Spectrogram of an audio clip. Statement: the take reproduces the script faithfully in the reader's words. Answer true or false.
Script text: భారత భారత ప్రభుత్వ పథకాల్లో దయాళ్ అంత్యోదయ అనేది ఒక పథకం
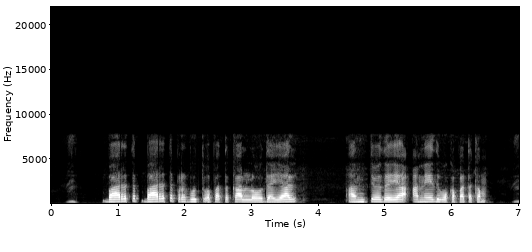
true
